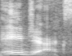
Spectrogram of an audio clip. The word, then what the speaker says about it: Ajax: yeah vs Real Madrid Ajax I mean like the soap I mean that's how it smells yes it is and we have a city called Ajax in in Canada Boise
